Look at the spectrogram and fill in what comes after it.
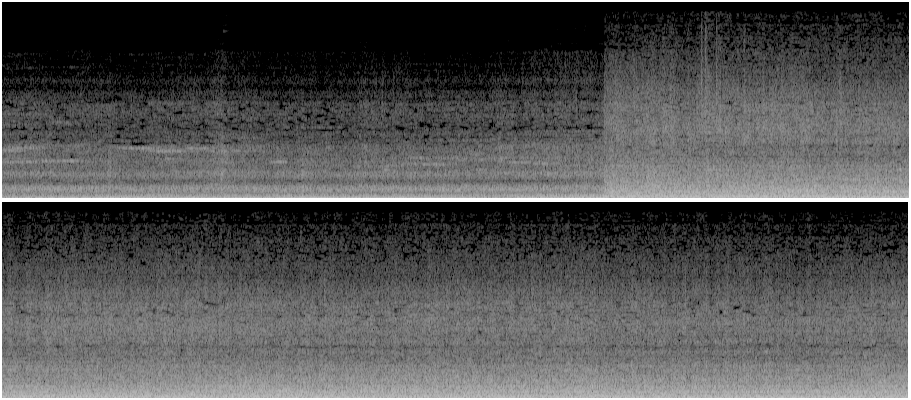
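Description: Diesel locomotive engine running with a steady low drone as the goods train approaches. About six seconds in, a cut to a louder, even rushing noise of the moving train, heard from aboard a wagon.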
